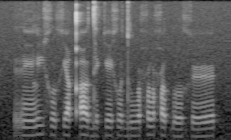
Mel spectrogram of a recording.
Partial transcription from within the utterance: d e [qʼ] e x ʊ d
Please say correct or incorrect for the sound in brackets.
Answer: incorrect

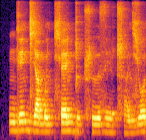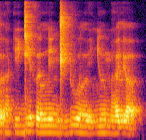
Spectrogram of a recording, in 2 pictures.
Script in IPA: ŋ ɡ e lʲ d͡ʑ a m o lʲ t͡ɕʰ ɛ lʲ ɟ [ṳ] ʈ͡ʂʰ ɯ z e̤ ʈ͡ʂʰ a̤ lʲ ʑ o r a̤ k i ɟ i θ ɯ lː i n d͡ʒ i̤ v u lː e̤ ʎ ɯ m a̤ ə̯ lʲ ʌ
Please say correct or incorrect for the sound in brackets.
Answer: correct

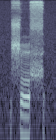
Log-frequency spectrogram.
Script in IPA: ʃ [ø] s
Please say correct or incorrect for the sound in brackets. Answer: incorrect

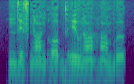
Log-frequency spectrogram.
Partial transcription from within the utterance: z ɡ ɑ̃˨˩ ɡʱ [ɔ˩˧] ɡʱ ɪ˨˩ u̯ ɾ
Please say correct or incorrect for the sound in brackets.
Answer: correct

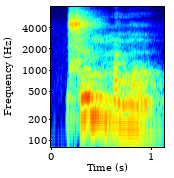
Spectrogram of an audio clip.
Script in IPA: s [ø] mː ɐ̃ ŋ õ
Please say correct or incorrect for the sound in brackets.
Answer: correct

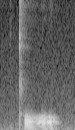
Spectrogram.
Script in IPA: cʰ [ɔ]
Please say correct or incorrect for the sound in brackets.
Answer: correct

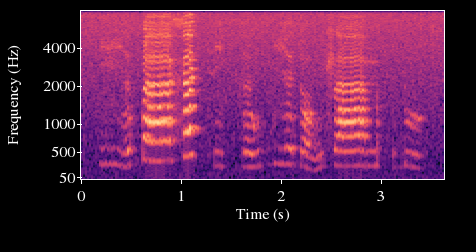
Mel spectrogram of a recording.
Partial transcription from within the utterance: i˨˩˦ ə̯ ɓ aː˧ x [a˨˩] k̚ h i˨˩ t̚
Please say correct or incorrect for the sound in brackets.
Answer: incorrect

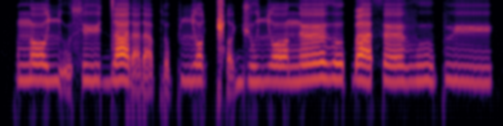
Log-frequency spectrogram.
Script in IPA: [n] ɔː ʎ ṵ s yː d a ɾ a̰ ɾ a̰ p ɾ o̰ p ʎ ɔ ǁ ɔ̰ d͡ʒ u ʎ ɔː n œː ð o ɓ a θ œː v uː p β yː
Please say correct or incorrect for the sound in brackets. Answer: correct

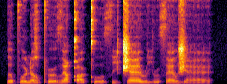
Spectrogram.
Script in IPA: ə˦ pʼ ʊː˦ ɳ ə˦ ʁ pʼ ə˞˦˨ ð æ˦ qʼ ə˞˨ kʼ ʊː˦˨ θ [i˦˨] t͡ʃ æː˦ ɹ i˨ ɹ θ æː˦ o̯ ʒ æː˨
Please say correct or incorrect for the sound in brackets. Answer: incorrect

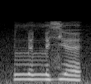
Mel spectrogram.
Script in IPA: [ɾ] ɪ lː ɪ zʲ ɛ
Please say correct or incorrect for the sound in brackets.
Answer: incorrect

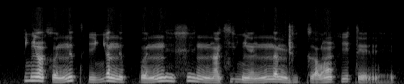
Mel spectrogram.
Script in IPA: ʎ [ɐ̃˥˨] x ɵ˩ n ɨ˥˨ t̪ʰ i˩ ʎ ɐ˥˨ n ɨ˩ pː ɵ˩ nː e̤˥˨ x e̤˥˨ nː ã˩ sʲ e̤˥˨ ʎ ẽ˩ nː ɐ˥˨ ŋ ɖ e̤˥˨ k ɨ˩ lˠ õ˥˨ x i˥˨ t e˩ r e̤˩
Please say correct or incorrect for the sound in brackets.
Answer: correct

